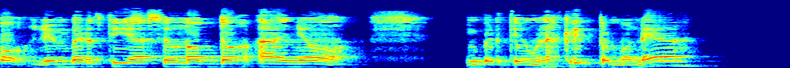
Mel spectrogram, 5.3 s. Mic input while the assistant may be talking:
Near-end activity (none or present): none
